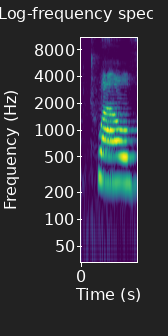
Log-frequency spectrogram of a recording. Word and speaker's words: twelve: good pronunciation and remember always pronounce twelve with the V sound Thank You Adena you're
